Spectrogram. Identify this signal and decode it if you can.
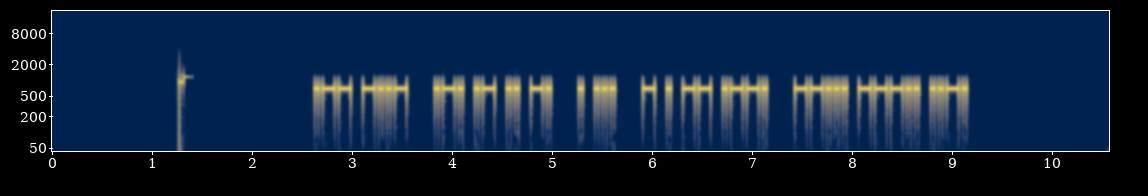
Morse code, heard as a keyed tone, about 32 wpm, 700 Hz. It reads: WX RAIN ES TEMP 78F
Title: K1USN SST QSO Practice 30wpm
